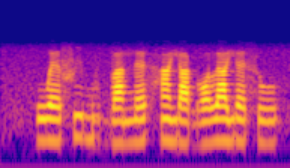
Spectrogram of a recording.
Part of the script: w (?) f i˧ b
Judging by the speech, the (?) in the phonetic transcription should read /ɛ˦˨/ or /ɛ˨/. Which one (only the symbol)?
ɛ˨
